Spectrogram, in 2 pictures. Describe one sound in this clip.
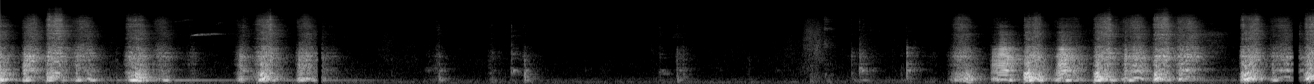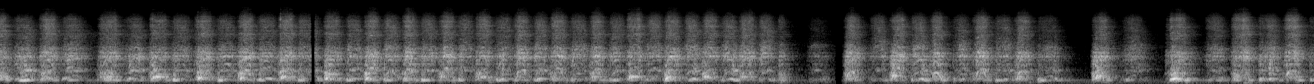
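A hand saw cuts back and forth through wood.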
